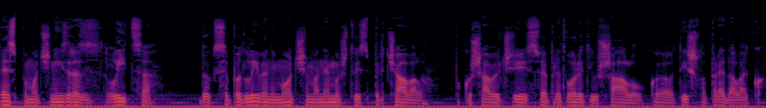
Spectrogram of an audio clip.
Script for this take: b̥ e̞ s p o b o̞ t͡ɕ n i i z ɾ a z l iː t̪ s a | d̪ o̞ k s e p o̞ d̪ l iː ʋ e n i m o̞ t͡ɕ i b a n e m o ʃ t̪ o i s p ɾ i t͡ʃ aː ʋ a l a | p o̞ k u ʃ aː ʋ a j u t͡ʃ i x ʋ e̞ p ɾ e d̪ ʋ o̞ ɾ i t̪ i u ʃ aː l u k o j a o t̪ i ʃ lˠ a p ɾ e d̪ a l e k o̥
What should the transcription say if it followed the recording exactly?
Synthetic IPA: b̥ e̞ s p o m o̞ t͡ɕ n i i z ɾ a z l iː t̪ s a | d̪ o̞ k s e p o̞ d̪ l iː ʋ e n i m o̞ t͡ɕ i m a n e m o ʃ t̪ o i s p ɾ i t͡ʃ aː ʋ a l a | p o̞ k u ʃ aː ʋ a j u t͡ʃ i s ʋ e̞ p ɾ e t̪ ʋ o̞ ɾ i t̪ i u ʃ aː l u k o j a o t̪ i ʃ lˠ a p ɾ e d̪ a l e k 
